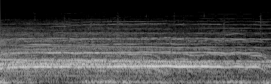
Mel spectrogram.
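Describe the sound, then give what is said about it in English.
An audience applauds and cheers for a speaker at a public school-board candidate event, producing a dense, steady roar of crowd noise with whoops that holds at the same level throughout. “All right, give them another round of applause.”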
